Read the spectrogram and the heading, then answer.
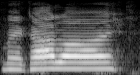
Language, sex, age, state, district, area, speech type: Assamese, female, 45-60, Assam, Morigaon, rural, spontaneous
